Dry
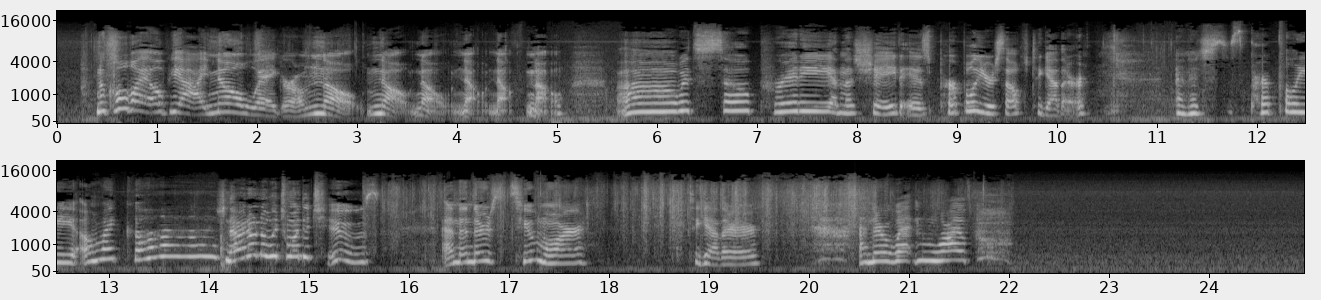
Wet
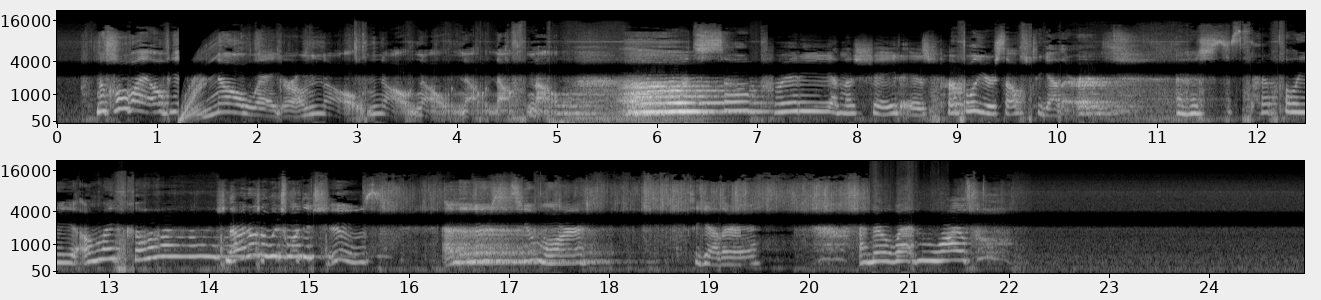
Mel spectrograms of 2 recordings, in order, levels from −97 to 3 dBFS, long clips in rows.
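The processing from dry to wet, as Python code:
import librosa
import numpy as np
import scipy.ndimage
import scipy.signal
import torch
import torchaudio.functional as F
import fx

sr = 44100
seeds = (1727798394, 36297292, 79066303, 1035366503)

y = fx.over_compress(x, sr, threshold_db=-32.0, ratio=-0.5, at=(2.53, 4.28))
y = fx.reverb_throw(y, sr, start_s=5.01, length_s=1.2, rt60_s=1.5, drr_db=-11.5)
y = fx.lowpass(y, sr, hz=5600.0, slope=24, at=(7.11, 8.95))
y = fx.reverb_throw(y, sr, start_s=10.15, length_s=1.05, rt60_s=1.2, drr_db=-6.5)
y = fx.echo_throw(y, sr, start_s=13.66, length_s=0.54, ms=350, feedback_pct=50, wet_db=-10.0)
y = fx.reverb_throw(y, sr, start_s=16.3, length_s=0.67, rt60_s=2.7, drr_db=-1.5)
y = fx.fixed_phaser(y, sr, hz=350.0, stages=8, at=(19.32, 19.86))
y = fx.median_filter(y, sr, points=9, at=(20.61, 21.41))
y = fx.edit(y, sr, fx.tape_start(start_s=1.22, length_s=0.4),
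    fx.fade_in_span(start_s=11.85, length_s=0.55), tone=tone)
y = scipy.signal.sosfilt(scipy.signal.cheby1(4, 1.0, [2100.0, 4300.0], 'bandstop', fs=sr, output='sos'), y)
y = fx.sustainer(y, sr, db_per_s=44.0)
y = y * librosa.db_to_amplitude(-3.5)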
